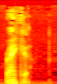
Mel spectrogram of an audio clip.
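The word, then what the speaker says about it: Reyka: Ryka. Did I say that right? – Yeah. Okay.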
